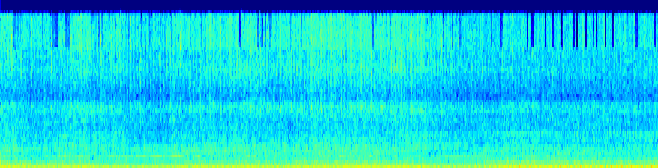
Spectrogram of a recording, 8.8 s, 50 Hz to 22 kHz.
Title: 05 GTO Lifter tick or exhaust leak?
